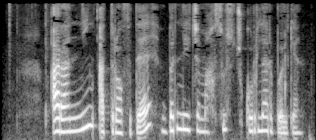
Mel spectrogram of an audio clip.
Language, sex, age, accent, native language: Uzbek, female, 18-24, Farg'ona, Uzbek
